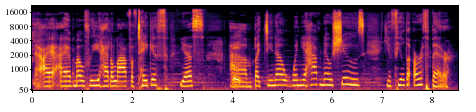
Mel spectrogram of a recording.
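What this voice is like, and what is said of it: Character voice. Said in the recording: “I love your character voice.”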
